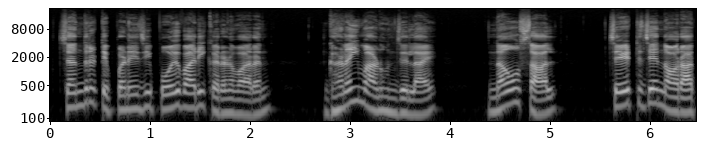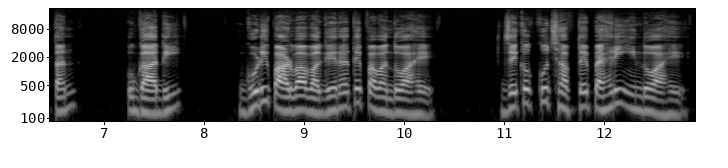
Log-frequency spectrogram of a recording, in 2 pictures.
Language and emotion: Sindhi, neutral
